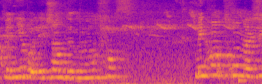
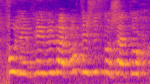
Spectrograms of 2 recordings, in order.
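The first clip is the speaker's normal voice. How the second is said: urgent pleading; 6 semitones higher than usual. Acted. Begging stranger for help.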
